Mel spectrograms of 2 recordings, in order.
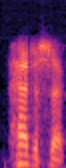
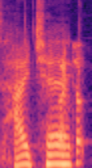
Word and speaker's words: Hajicek: How do you pronounce his last name? Hadjasek. Hadjasek. Okay. Yeah. I wasn't sure if it's Highcheck. I've heard it pronounced so many ways.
